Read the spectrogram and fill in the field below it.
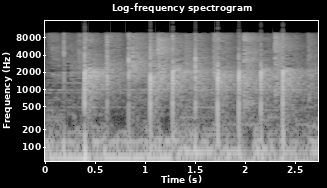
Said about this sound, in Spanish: Un aplauso.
